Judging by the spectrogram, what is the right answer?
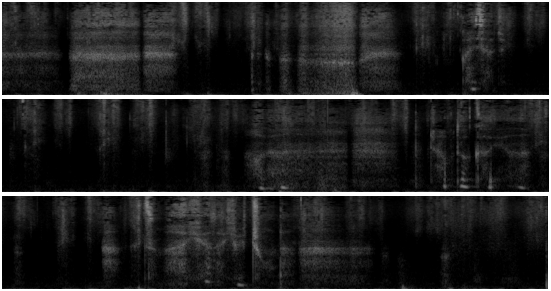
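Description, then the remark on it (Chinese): Heavy panting from the exertion of giving a back massage, with ragged breaths arriving in uneven bursts. Soft rustling and a faint murmuring voice come and go between the breaths. “看你累得都喘气了，还不停下？”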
